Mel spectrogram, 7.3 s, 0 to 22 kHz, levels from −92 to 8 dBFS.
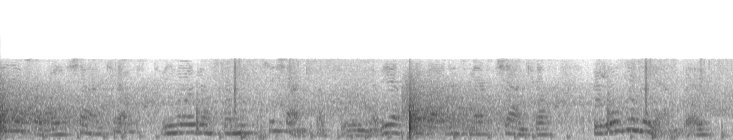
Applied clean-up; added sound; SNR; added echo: none; Gunshot, gunfire; -1 dB; reverberation time 0.3 s.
